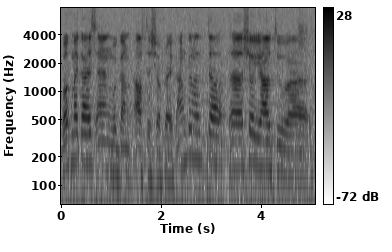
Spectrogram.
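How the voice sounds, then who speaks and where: A man with a Dutch accent, lively intonation and a moderate pace, amid noticeable background noise and audible room echo. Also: fairly high pitch for a man. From Netherlands. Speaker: student. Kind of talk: tutorial. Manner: hesitant, many fillers.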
